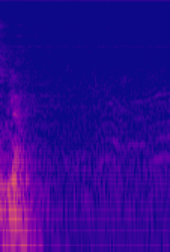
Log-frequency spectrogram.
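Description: A man speaking Konkani into a microphone, his phrase ending about half a second in, followed by a pause of faint room tone.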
